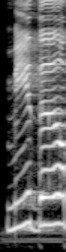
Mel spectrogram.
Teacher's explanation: yang kecil midro huruf ro dibunyikan secara tafkhim karena harakatnya fathah cara membacanya adalah dibunyikan rnya dengan tebal midro ro hukumnya adalah Mad thobii ziri sebab ada Alif sebelumnya · dibunyikan rnya dengan tebal midro ro hukumnya adalah Mad thobii ziri sebab ada Alif sebelumnya berharakat fathah cara bacanya panjangkan dua harakat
